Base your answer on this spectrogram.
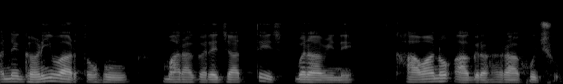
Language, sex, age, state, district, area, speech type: Gujarati, male, 18-30, Gujarat, Mehsana, rural, spontaneous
